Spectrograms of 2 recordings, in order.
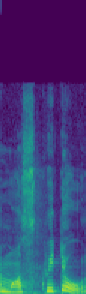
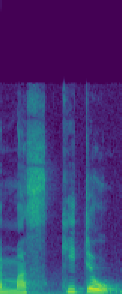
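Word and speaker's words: mosquito: आपको बोलना है मॉस्क्विटो, नहीं, आपको पढ़ना है मस्कीटो, मस्कीटो।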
